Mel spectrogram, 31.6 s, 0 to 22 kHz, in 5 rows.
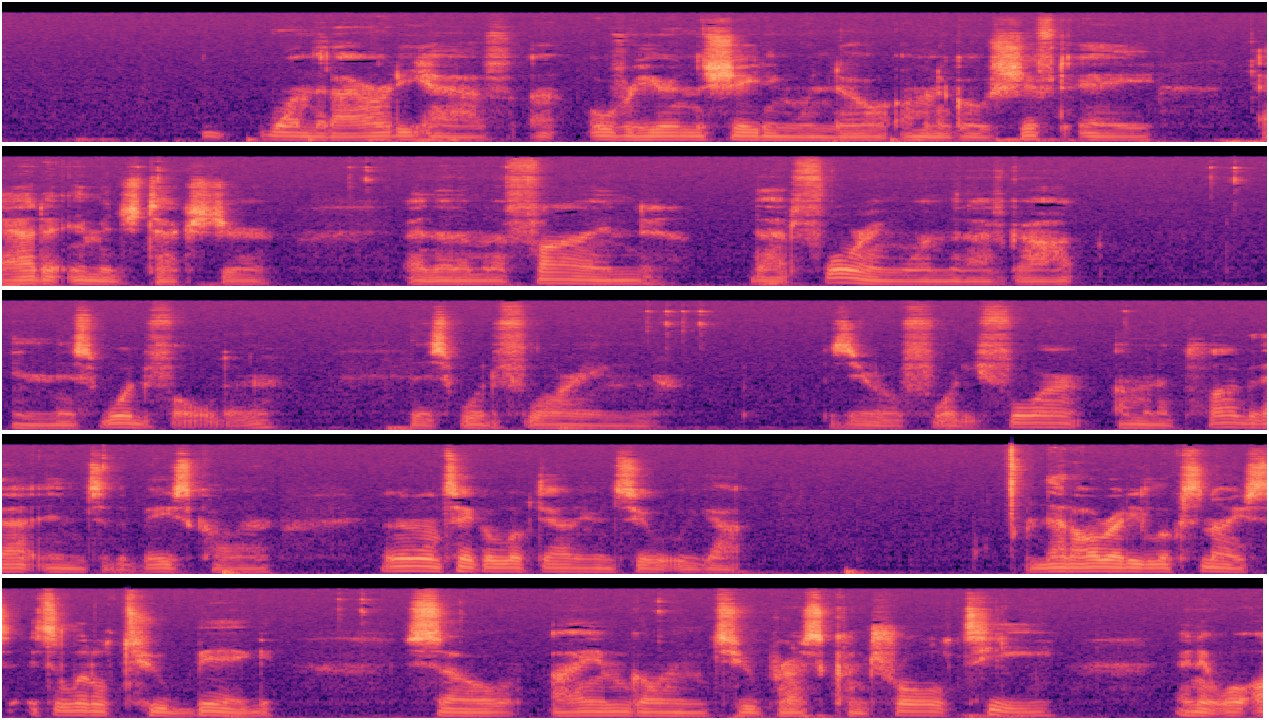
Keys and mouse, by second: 5.0 shift+a, 18.4-19.6 drag, 27.0 click, 27.7 middle click, 30.2 ctrl+t.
